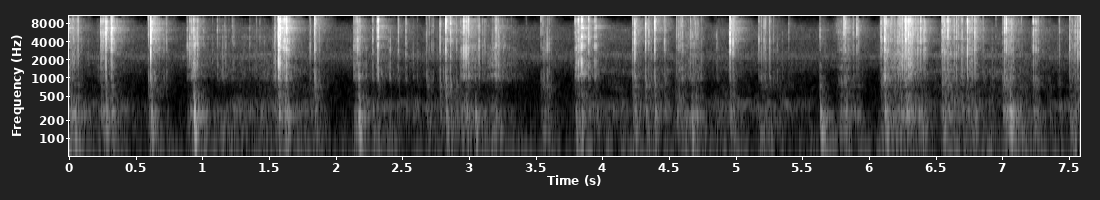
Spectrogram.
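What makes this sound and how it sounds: Fingertips slide and push a pile of small, hard, sugar-shelled M&M's candy-coated chocolates around a grey plate, sorting them by colour. The candies make quick, bright clicks and rattles as they knock against each other and the plate, with sharper taps between softer shuffling.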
